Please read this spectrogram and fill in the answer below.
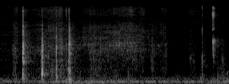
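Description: Paper mailer envelope rustling as a trading card in a plastic holder is pulled out, with three short sharp clicks in the first second.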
